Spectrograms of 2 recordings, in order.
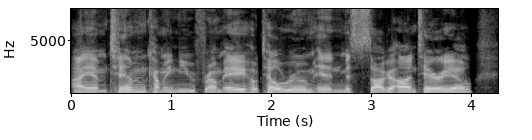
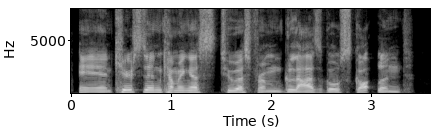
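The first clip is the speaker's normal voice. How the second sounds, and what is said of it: Poor put-on Scottish accent. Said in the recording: “attempt to do a Scottish accent ... it'll be absolute hot fucking garbage”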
